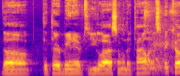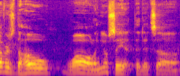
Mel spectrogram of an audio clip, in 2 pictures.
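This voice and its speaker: A man, a prison warden, answering interview questions in an office with halting, hesitant phrasing. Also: a little high, steady tone, mellow, slight background noise.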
